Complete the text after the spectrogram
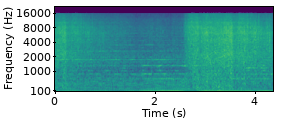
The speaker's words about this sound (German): Wellen brechen sich an einem der massiven Stützpfeiler unterhalb von ihr.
